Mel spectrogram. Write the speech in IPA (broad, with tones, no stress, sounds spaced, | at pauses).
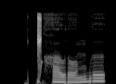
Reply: ǁʰ ʌ˨ u̯ ɾ o˨ m b ɯ˦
